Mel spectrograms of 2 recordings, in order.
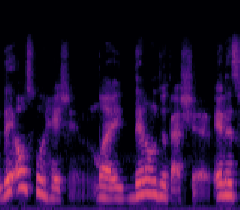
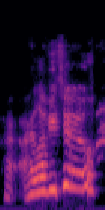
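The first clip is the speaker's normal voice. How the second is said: higher, halting dad saying it back; a stumbling, shy father; imitating dad; 8 semitones higher, 5 dB louder than usual. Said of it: "he was just like".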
